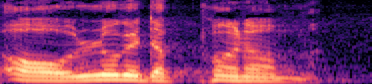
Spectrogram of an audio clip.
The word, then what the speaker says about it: punim: The Yiddish word of the day is punim.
